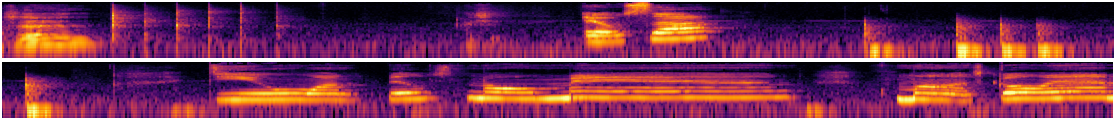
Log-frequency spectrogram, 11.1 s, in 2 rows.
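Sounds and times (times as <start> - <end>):
speech: 0.0 - 0.7, 2.3 - 3.7, 6.6 - 9.2, 10.0 - 11.1
knocking on a door: 4.3 - 5.9.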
